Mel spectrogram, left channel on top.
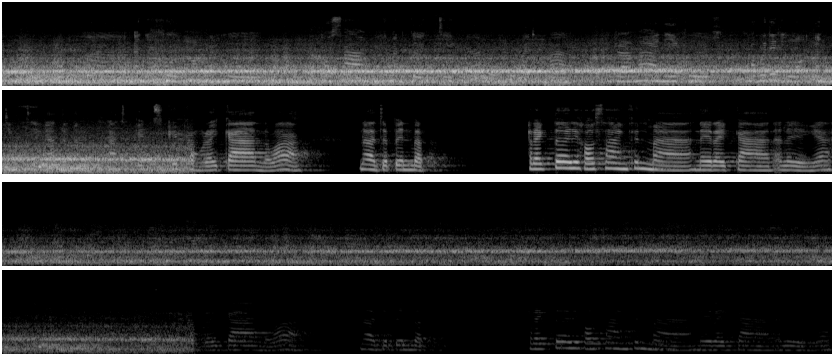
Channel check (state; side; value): quieter; right; 15.7 dB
